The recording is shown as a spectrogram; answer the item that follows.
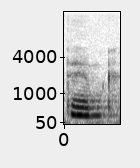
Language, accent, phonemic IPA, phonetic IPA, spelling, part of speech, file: Armenian, Eastern Armenian, /demkʰ/, [demkʰ], դեմք, noun, Hy-դեմք.ogg
- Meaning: 1. face 2. person, individual, figure 3. person 4. interesting/talented/unusual individual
